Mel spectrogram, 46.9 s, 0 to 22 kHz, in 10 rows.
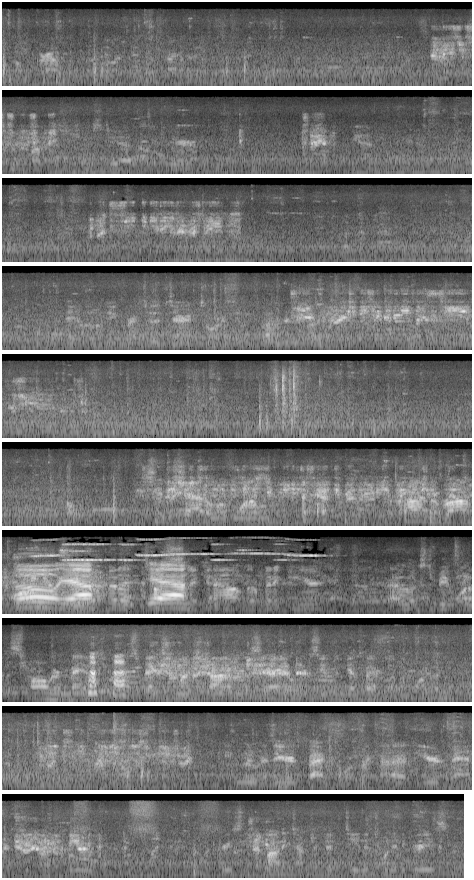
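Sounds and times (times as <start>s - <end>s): faint voices of riders: 0.0s - 19.9s, 23.4s - 46.9s
truck engine rumble: 0.0s - 46.9s
person talking: 28.3s - 30.2s, 33.8s - 34.3s.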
